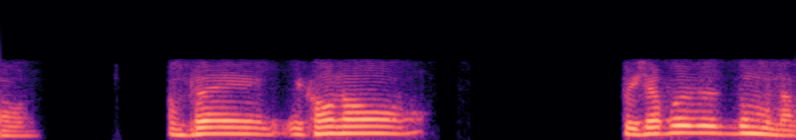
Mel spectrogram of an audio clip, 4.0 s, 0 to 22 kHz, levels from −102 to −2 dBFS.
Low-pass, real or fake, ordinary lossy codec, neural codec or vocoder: 3.6 kHz; fake; Opus, 16 kbps; codec, 44.1 kHz, 7.8 kbps, Pupu-Codec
